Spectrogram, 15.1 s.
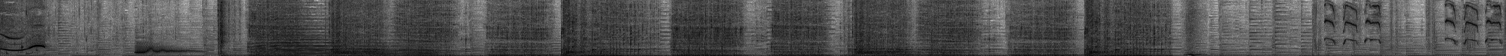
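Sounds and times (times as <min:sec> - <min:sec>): lion roaring: 0:02.4 - 0:11.8.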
